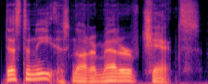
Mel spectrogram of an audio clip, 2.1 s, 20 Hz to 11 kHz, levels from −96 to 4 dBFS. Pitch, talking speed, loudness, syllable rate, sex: 110 Hz, 200 wpm, -18 LUFS, 5.6 syllables/s, male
